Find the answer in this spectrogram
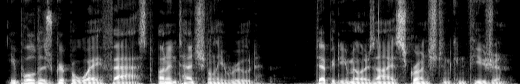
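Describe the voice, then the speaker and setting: A man narrating an audiobook in a steady, measured reading. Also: rumbling low, no room sound, studio quality.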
